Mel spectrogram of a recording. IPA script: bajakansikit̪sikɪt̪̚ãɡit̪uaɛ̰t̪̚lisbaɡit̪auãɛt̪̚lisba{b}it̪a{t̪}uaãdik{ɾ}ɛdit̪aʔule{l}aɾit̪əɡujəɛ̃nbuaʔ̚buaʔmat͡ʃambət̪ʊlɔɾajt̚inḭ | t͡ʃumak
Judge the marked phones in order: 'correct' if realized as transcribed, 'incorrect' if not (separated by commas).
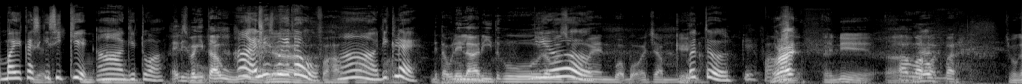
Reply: incorrect, incorrect, incorrect, correct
